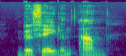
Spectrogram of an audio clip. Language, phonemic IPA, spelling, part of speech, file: Dutch, /bəˈvelə(n) ˈan/, bevelen aan, verb, Nl-bevelen aan.ogg
- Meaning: inflection of aanbevelen: 1. plural present indicative 2. plural present subjunctive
